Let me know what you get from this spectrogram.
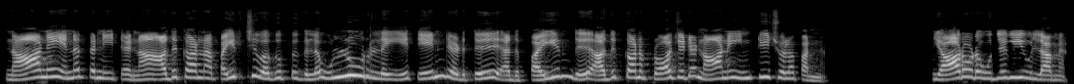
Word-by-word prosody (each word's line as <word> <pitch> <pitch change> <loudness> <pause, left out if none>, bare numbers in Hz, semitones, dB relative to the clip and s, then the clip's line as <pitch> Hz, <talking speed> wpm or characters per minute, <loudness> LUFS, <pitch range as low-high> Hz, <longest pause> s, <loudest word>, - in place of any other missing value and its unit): நானே 330 +11 +5
என்ன 320 +4 -2
பண்ணிட்டேனா? 245 -8 -2 0.2
அதுக்கான 315 +1 -1
பயிற்சி 355 +7 -1
வகுப்புகள 275 -2 -5
உள்ளூருலேயே 315 - +1
தேர்ந்தெடுத்து 265 - -1 0.2
அத 200 -1 -9
பயிர்ந்து 305 - +1 0.2
அதுக்கான 315 +5 -2
ப்ராஜெக்ட்ட 310 +8 -1
நானே 280 +6 +2
இண்டிவிஜுவலா 300 -2 -3
பண்ணே. 175 -5 -8 1.2
யாரோட 305 +8 +4
உதவியும் 310 +3 0
இல்லாம. 215 -2 +1
295 Hz, 100 wpm, -20 LUFS, 240-330 Hz, 1.2 s, நானே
